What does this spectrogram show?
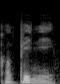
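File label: "Paris Campigny", French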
